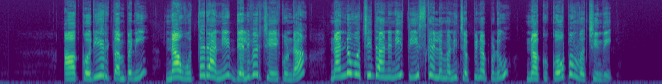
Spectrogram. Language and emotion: Telugu, angry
